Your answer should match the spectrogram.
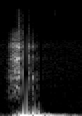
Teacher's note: the glottal sounds, which is made at the glottis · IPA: /h/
